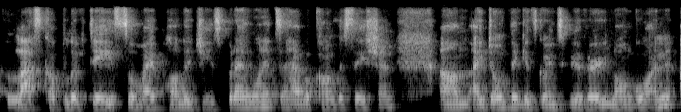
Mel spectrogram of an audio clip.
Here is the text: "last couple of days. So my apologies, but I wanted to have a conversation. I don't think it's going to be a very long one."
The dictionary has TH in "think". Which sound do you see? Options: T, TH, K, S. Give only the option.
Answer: TH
